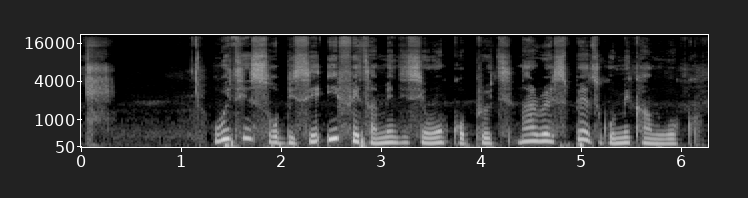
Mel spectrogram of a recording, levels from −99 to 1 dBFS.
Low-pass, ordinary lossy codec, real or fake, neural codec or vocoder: none; none; real; none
